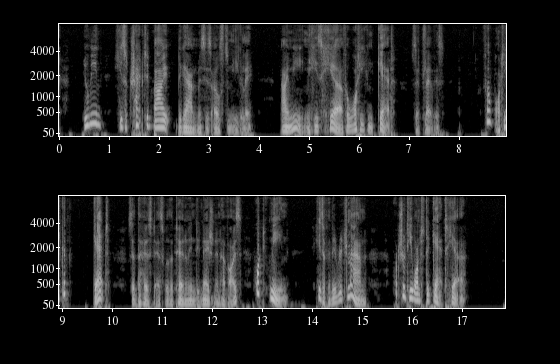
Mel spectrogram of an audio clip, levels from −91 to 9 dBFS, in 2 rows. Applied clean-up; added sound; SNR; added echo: none; none; none; none.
